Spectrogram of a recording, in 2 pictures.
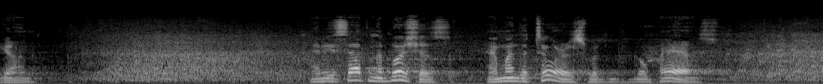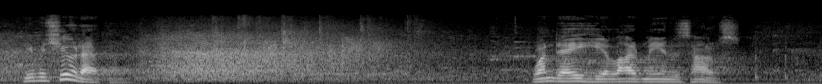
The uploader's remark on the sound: This a recording from 1972 at New York City's Carnegie Hall of the last one-man show.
